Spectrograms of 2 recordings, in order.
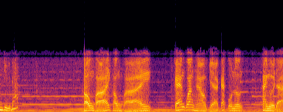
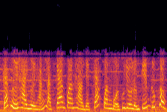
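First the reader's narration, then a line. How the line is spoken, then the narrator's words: Loud bark. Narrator (Vietnamese): Người đứng giữa quát lớn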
